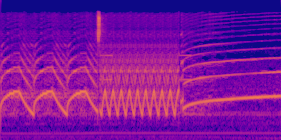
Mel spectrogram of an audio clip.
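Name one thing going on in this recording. A police siren switches to a rapid yelp.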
